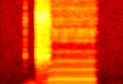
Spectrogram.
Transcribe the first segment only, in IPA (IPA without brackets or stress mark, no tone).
ɖ͡ʐ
